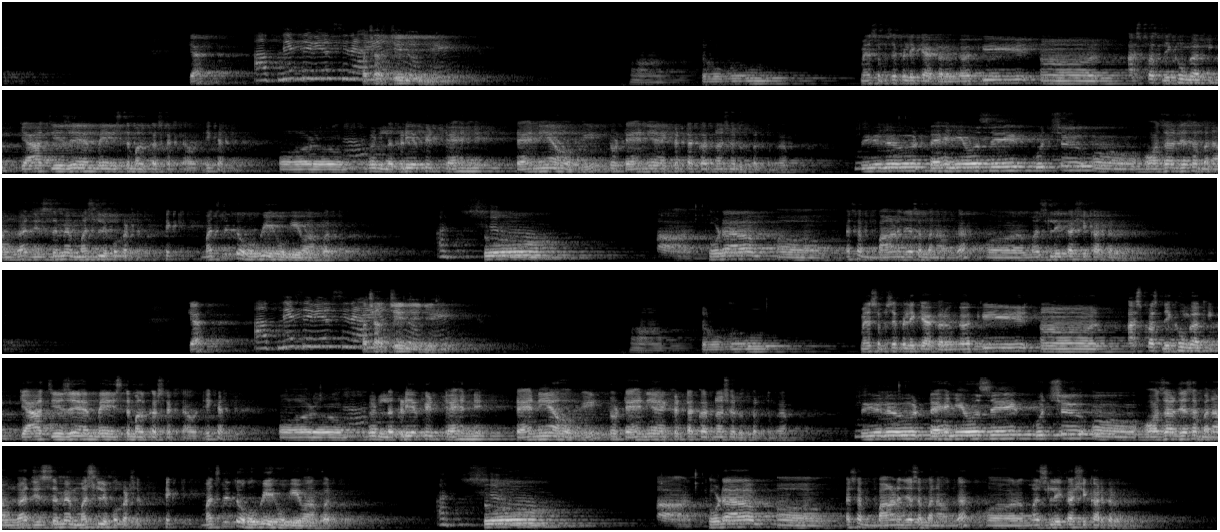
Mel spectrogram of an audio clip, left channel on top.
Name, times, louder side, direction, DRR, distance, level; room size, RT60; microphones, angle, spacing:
voice 1, 2.5-4.6 15.2-15.9 20.7-21.1 28.7-30.1, right 1 dB, 10° right, -1 dB, 3.7 m, -35 dB
voice 2, 3.6-4.3 6.3-6.6 7.0-7.7 8.6-12.0 12.3-14.4 14.9-17.0 17.3-20.0 20.7-26.0 26.3-27.6 29.1-29.8 30.9-35.6, right 3 dB, 75° right, 2 dB, 2.9 m, -24 dB
29.5 x 25.0 x 7.3 m, 1.5 s
head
